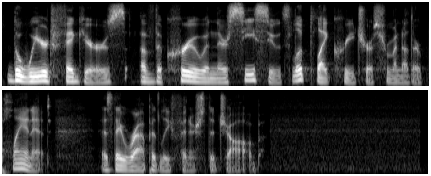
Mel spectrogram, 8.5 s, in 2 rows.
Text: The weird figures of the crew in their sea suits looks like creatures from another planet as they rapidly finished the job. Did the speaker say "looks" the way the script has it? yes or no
no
